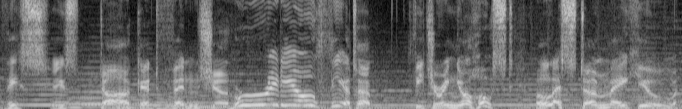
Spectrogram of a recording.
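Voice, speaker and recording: A grandiose vintage radio announcer over loud music. His delivery is slow and theatrical, swinging dramatically up and down in pitch. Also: huge pitch swings, exaggerated voice. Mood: ominous, grand.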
